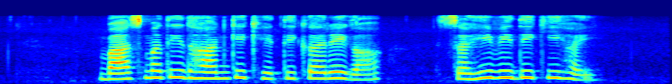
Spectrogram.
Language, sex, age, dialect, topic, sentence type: Magahi, female, 18-24, Southern, agriculture, question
